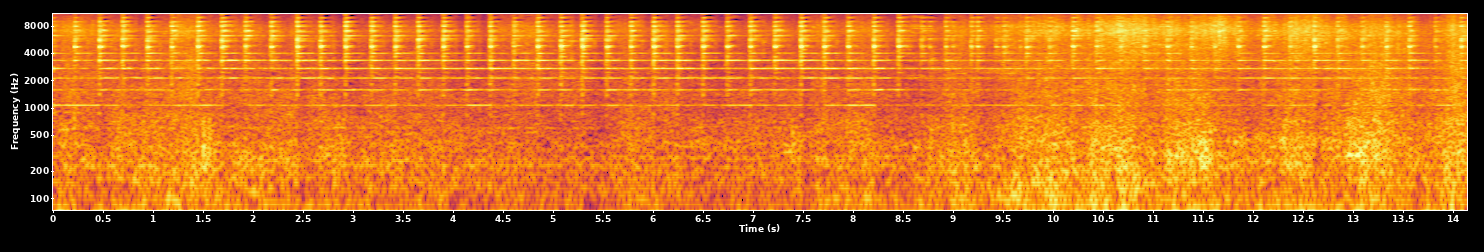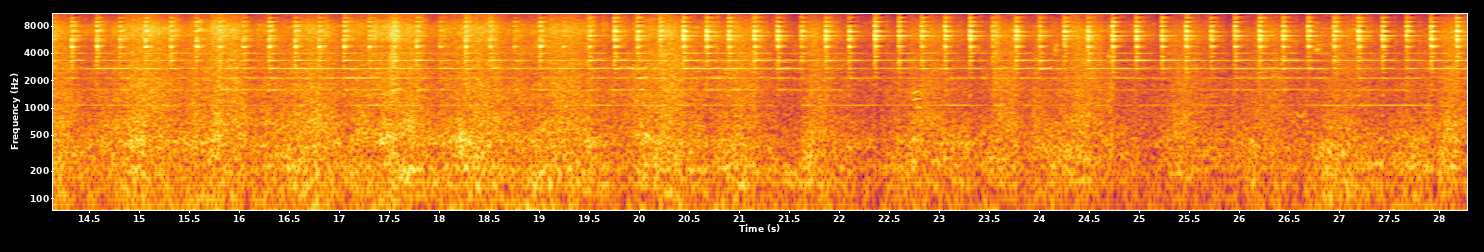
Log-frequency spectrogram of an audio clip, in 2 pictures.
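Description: Autorack freight cars rolling past close by in a continuous clatter with an even beat about two to three times a second. A steady high ringing runs alongside in the first third, drops out, and comes back near the end.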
